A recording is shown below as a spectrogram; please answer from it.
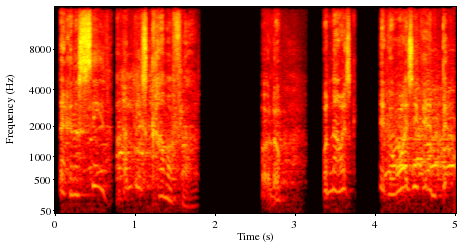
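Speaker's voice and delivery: very high, giggling voice of a panicking soldier; squeaky mocking commando. Comic mocks commandos hiding in barbed wire, squealing high. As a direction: squeal it out, half laughing, as a flustered commando.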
